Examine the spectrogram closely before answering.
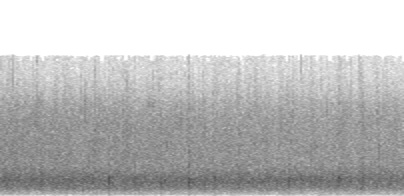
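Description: Audience applauding steadily in a large hall: dense, even clapping from a big crowd.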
